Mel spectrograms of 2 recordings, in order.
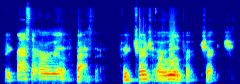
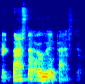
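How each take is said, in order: First: Slow, higher, much louder jeer; escalating slow, loud mockery; louder mocking taunt. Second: Slow, loud, drawn-out taunt; slow, loud jeer at the pastor; mocking question. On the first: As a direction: belt the question out mockingly. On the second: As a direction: stretch each word like a jeer. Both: Real, not acted. Commentator mocks the pastor.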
